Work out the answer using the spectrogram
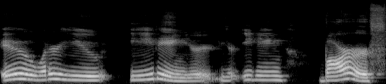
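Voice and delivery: play-acted, mocking, jeering schoolyard kid taunt. Retelling schoolmates teasing a lunch: imitating mocking kids. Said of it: "kids would make fun of me and say".

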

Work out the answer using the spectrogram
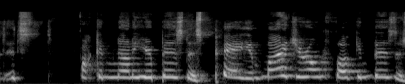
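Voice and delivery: mock very high-pitched, shrill yell. Telling of a stranger's remark at the roadside, the speaker re-enacts yelling back. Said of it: "And I just yelled back".

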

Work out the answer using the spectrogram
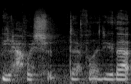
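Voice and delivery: fast, hushed whisper under the breath.

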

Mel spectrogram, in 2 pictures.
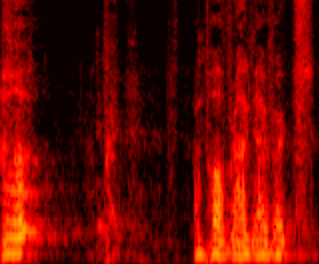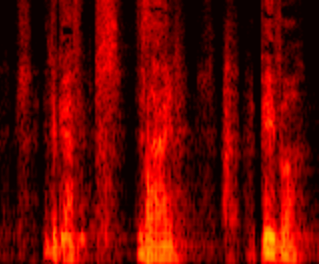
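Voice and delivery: winded, choppy, halting, breaking mid-phrase. Retelling how Paul Brogna introduced himself while winded, imitating him out of breath. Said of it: "he sounds like he walked up 40 flights of stairs".

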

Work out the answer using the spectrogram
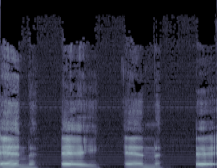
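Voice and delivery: spelled out slowly, letter by letter.

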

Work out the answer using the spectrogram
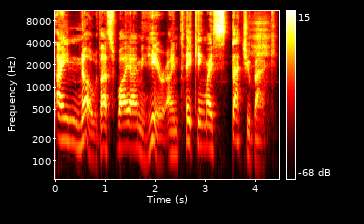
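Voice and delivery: mild, half-shouted delivery. A player voices their character demanding to be let in, shouting. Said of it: "he's just shouting like".

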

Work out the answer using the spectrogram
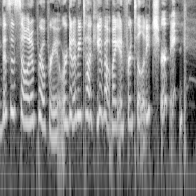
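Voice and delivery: giggles breaking up the words. Speaker apologizes for laughing while announcing next week's topic; laughing. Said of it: "I'm sorry, I'm laughing".

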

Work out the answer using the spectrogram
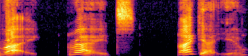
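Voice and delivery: very slow, smooth, placating voice sliding up and down. On the phone, agreeing with the other caller, slidey, up and down, smooth. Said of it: "your voice goes all slidey, up and down, smooth".

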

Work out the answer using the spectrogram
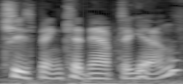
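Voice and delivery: ordinary talk, nothing marked

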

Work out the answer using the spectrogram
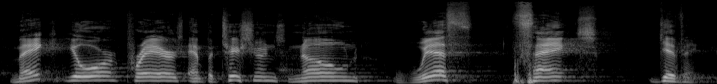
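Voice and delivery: slow, emphatic, drawn-out stress on with thanksgiving.

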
